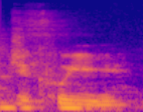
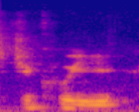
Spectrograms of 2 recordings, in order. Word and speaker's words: Jiqui: co-host victor hello and our very special guest yes hello i am actually it's pronounced jaquie yeah i've been saying it wrong this whole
